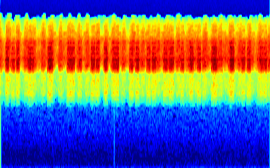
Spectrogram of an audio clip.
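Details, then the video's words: Cicadas of Greece singing in a pine forest in midsummer: an intense high-pitched rattling buzz, pulsing quickly and continuously, with nothing else audible. "Cicadas singing in midsummer - Nature sounds from the Greek fauna - Sounds of cicadas"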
